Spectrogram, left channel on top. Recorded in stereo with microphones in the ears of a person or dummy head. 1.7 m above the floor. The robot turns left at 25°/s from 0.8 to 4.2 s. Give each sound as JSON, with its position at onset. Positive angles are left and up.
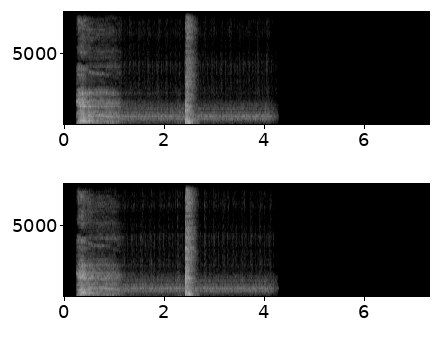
{"t": 0.2, "sound": "breathing", "side_deg": 30, "distance_m": 1.5}
{"t": 2.4, "sound": "a snare drum", "side_deg": -35, "distance_m": 1.6}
